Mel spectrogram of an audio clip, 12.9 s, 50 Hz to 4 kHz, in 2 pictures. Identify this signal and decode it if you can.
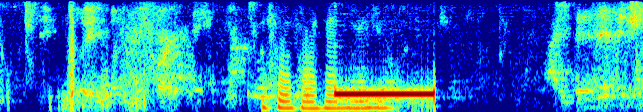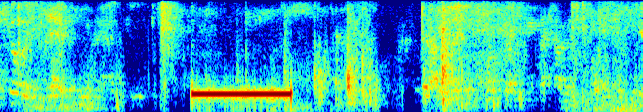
Ringback tone (Europe, 425 Hz), with speech.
